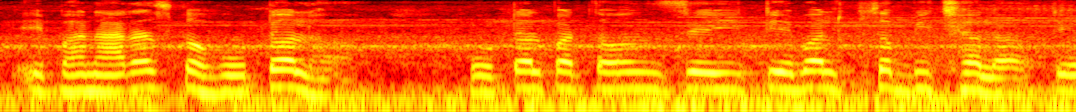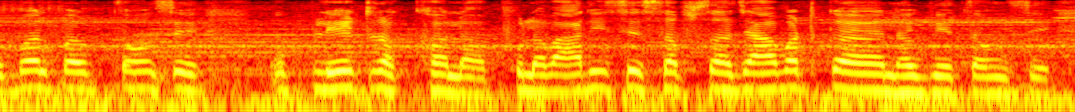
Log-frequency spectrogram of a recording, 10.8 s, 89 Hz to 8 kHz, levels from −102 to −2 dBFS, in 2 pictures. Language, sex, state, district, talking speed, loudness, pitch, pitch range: Bhojpuri, female, Uttar Pradesh, Varanasi, 150 wpm, -23 LUFS, 200 Hz, 145-225 Hz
